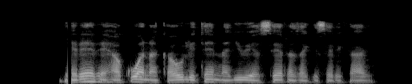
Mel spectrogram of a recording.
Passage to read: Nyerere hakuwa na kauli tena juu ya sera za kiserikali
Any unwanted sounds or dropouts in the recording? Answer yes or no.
yes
